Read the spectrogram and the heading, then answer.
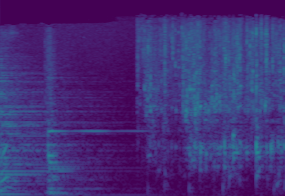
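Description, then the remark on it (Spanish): A fading musical tone gives way to freshly heated water being poured, a steady splashing, gurgling rush with small irregular bubbling bursts that continues to the end. “Ya calentamos más agua.”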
